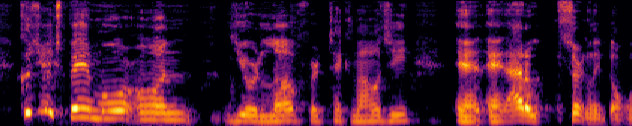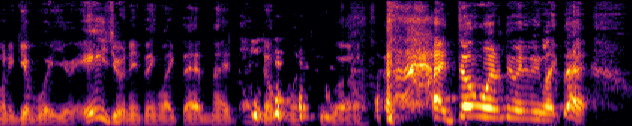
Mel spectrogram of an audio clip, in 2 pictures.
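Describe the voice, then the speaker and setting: In a New York accent, a man with a fairly high pitch talks at a fairly quick pace, with very wide pitch swings and big swings in loudness. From Staten Island, New York. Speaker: interview host, education consultant. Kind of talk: interview.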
